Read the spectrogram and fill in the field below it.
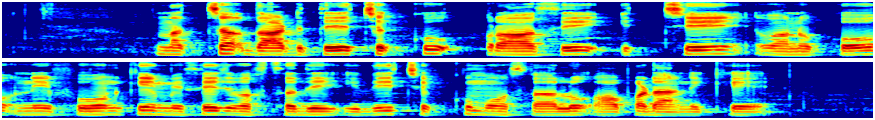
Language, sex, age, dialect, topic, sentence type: Telugu, male, 18-24, Utterandhra, banking, statement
